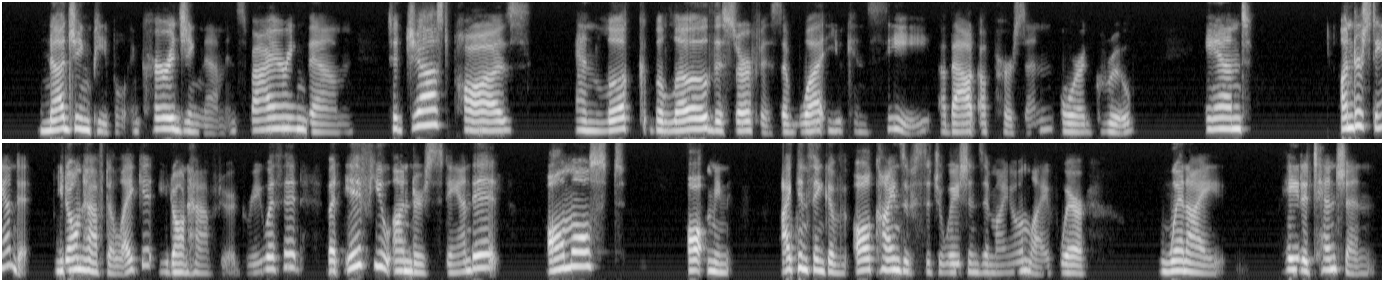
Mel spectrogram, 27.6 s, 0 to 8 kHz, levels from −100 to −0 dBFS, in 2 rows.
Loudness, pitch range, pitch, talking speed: -19 LUFS, 170-235 Hz, 195 Hz, 145 wpm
